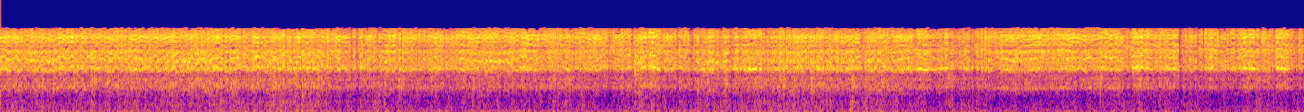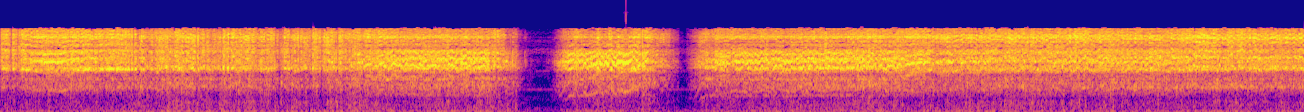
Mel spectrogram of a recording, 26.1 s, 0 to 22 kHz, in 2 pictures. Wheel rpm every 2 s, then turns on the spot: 230, 230, 230, 220, 230, 230, 230, 230, 200, 110, 150, 210, 220.
none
